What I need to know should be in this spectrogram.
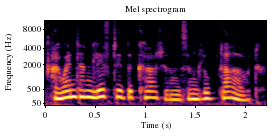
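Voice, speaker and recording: An actress playing an anguished middle-aged émigré pianist in a radio drama, intense and brooding. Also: female voice, mid-range voice, normal speed, dark tone, no room sound, natural voice. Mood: reflective narration. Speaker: lead actress and narrator. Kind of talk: radio drama acting and first-person narration.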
